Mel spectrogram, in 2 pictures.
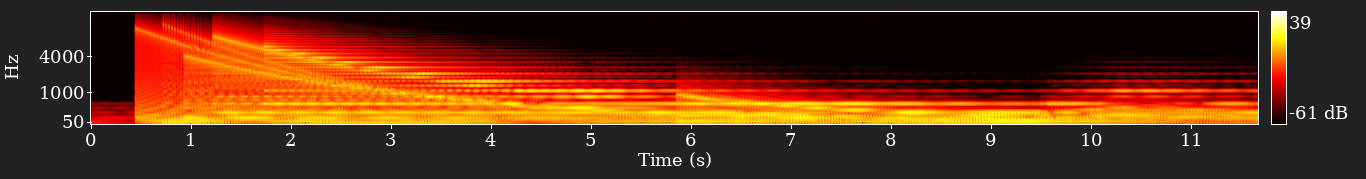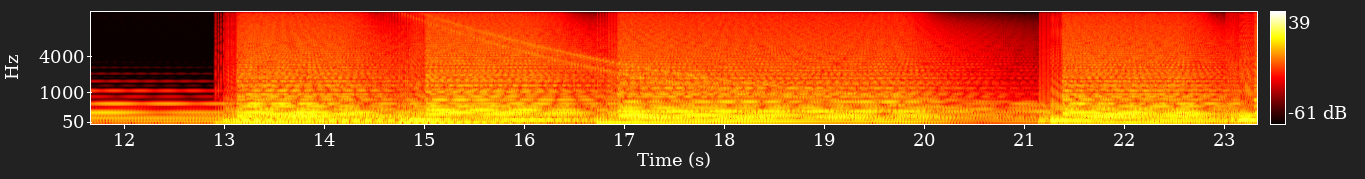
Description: JupiterX JX8P Simple Brass

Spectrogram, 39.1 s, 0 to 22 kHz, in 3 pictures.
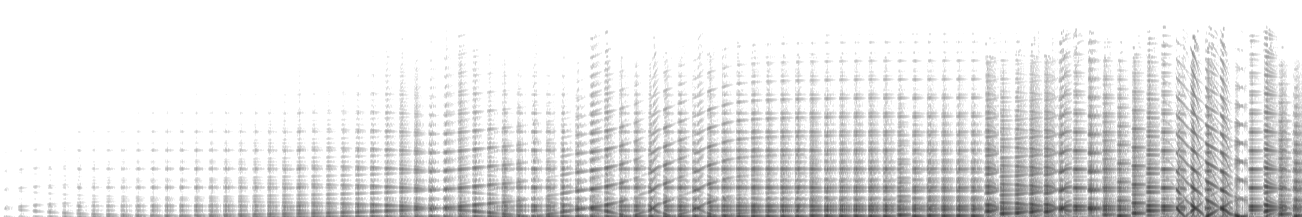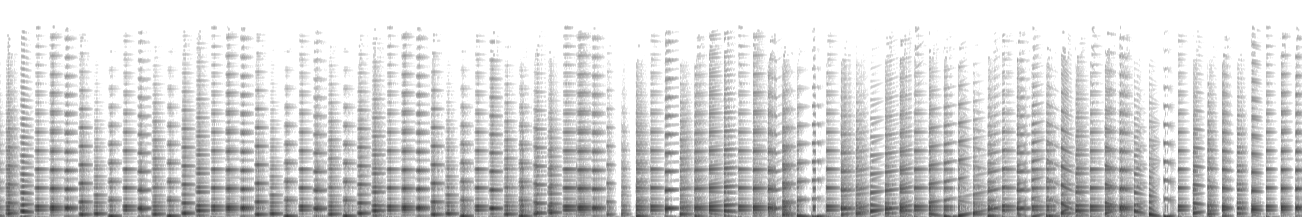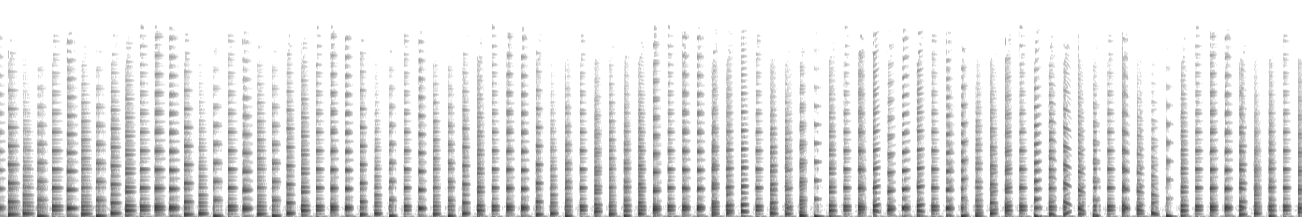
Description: ms20 fx

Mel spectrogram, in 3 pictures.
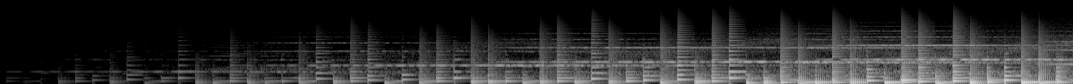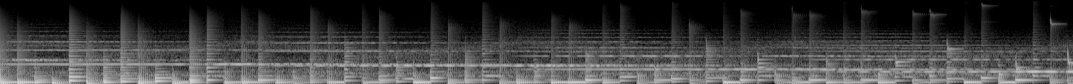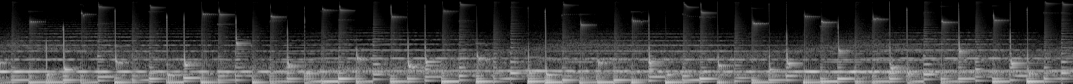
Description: jupiter4 synthex

